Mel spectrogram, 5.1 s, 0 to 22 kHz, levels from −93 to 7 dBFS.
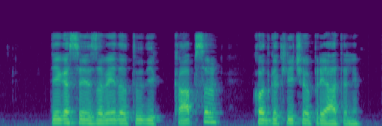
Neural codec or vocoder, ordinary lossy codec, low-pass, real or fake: none; none; 7.2 kHz; real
